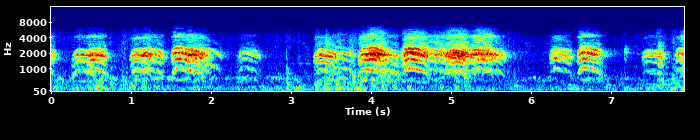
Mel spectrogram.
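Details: Harsh crow caws repeated roughly twice per second in uneven bursts, with a brief lull in the middle before a longer, louder string of calls.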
